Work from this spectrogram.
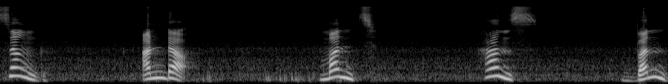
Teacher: बिंदी में जो ध्वनि निकल रही है जो उच्चारण हो रहा है वह नाक की सहायता से किया जा रहा है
